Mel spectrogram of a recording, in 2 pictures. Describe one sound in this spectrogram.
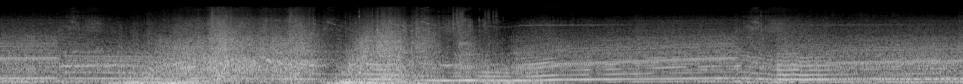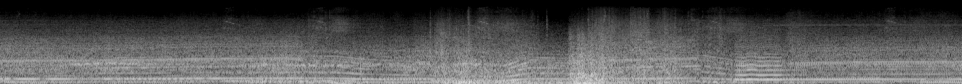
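A racing car engine roars steadily, rising and falling in pitch as the gears shift.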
